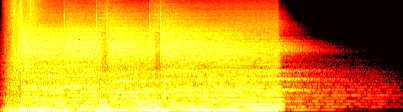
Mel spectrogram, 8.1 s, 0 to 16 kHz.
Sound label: Objective Complete (Inst); Killing Floor 2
